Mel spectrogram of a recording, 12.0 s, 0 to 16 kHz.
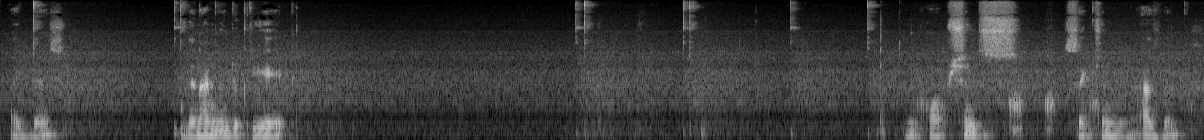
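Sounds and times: steady low hiss: 0.0s - 12.0s
computer mouse clicks: 1.7s - 2.0s, 5.7s - 6.1s, 6.8s - 7.2s, 7.9s - 9.0s.

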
